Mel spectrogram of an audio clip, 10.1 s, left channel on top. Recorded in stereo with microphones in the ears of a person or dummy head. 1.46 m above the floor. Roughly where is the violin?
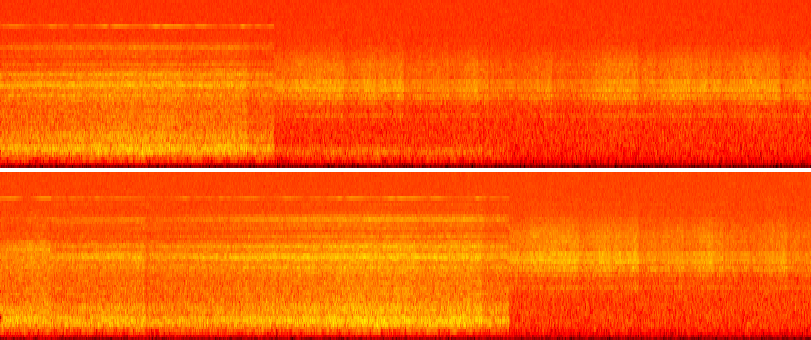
I don't hear a violin.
